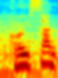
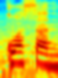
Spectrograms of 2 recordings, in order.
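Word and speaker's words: croissant: Croisant daw. Croisant? Ah quasant po.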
